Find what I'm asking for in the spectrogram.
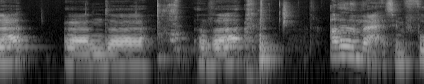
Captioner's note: chuckles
